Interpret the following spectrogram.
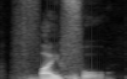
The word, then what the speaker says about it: FIFO: to utilize again the fifo life on average Marathon so let's take a look at that those methods in this case specifically the first and first out or the acronym is pronounced fifo and that means whatever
